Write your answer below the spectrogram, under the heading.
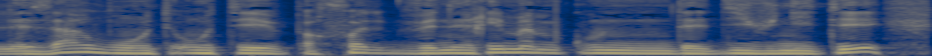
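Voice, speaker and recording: Speaking with a Belgian accent, a man talks at a fairly slow pace. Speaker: radio host. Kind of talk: casual chat.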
